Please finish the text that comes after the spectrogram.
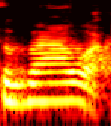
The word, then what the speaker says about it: VAWA: So, you help with asylum, citizenship, deportation, work permits, DACA, travel documents, VAWA, is that how it's pronounced? Yes, VAWA.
